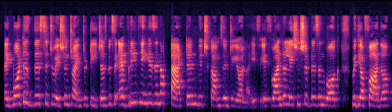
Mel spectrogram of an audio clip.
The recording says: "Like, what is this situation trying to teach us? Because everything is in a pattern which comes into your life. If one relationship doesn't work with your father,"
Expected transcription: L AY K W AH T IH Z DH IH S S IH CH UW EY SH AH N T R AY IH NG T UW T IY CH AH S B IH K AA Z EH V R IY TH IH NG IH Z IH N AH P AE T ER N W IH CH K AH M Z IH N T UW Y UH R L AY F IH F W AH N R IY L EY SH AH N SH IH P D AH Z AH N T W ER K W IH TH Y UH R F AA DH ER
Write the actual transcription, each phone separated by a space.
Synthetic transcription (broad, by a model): L AY K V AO T IH Z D IH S S IH CH UW EY SH AH N T R AY IH NG T UW T IY CH AH S B IH K AA Z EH V R IY T IH NG IH Z IH N AH P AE T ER N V IH CH K AH M Z IH N T UW Y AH R L AY F IH F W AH N R IY L EY SH AH N SH IH P D AH Z AH N T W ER K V IH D Y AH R F AA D ER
